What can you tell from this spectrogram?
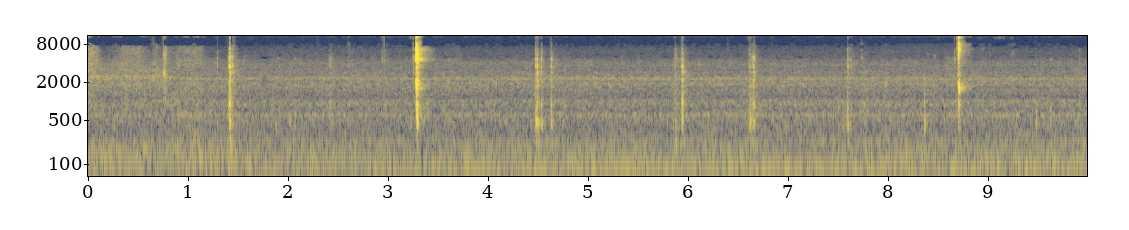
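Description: Scattered short wet mouth clicks and smacks, about seven, from a hard Choward's Violets mint being sucked and moved around in the mouth; the loudest comes a little over three seconds in. A low steady hum runs underneath.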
